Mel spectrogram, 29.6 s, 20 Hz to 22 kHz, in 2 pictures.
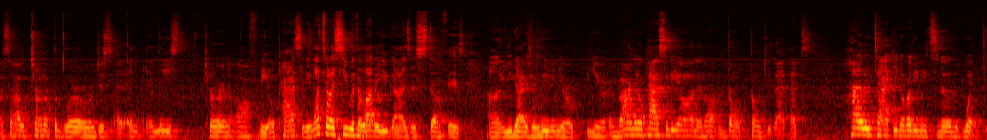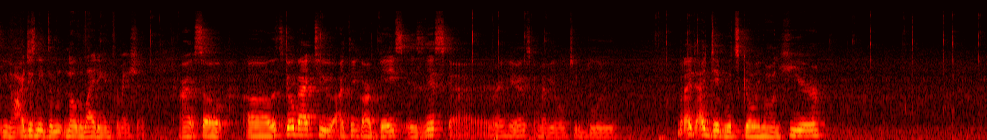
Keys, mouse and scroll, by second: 1.8-2.8 drag, 16.3 shift+right click, 19.0 click, 20.4-21.9 shift+right drag, 22.2 alt+click, 22.9-24.7 shift+right drag, 24.7 alt+click, 25.3 alt+middle click, 27.2 alt+middle click, 27.8 alt+click, 28.5 alt+middle click, 29.0 alt+click.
